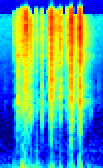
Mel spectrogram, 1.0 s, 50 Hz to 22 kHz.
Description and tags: Same thing as Metal Flick 1 really
Recording of me fiddling with my Metal Spud Gun. It makes for some really interesting metal flickety noises. Check out my other sounds for the rest of these metal clicks and flicks!
Recorded with Zoom Q4 Camera Mic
